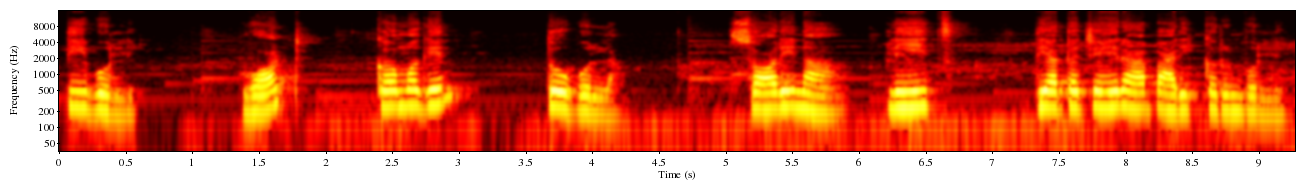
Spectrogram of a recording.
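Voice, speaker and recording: A woman narrating a romantic story in a gentle, even storytelling manner. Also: on the high side, slightly rough.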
